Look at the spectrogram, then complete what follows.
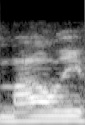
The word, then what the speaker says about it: Mahle: And for our podcast listeners, Molly is spelled Mahle. And I want to give a shout out to Molly for sending us the kind of care package.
